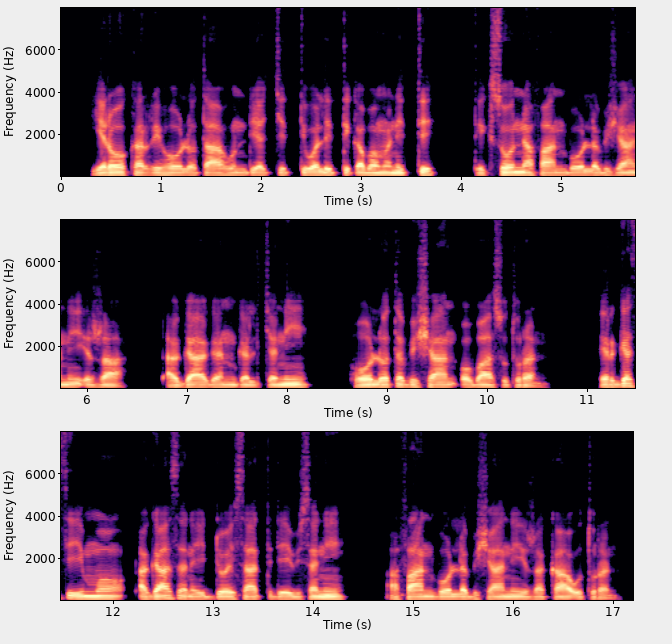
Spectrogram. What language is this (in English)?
Oromo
